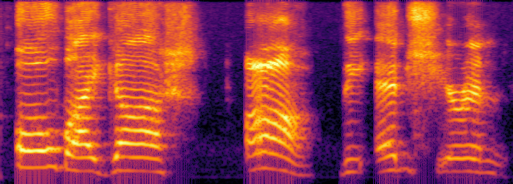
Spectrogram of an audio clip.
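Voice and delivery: drawn-out delighted gasp; excited. Real, not acted. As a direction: stretch it out, thrilled. Delighted reaction to mashup.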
